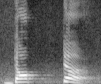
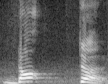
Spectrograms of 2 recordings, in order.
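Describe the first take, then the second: First: Said in the usual way. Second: डॉक्टर said slowly, the ओ held long; slow vowel demo. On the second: Shown as a demonstration. Teacher to class, slow drawn-out model word. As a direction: stretch the ओ in डॉक्टर. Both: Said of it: "ये ओ का sound है".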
